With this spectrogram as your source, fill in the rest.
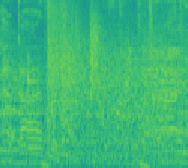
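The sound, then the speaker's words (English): Flashbang stun grenades going off at a street protest with police present: a few sharp, concussive bangs cut through a constant crowd din with voices. “that was a flashbang. People didn't run far.”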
